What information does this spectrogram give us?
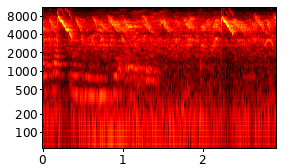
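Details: Two sharp, high, descending sweeps about two seconds apart come from a male dakun Bali Oriental white-eye calling to a rival, over dense high-pitched twittering with faint lower sounds.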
